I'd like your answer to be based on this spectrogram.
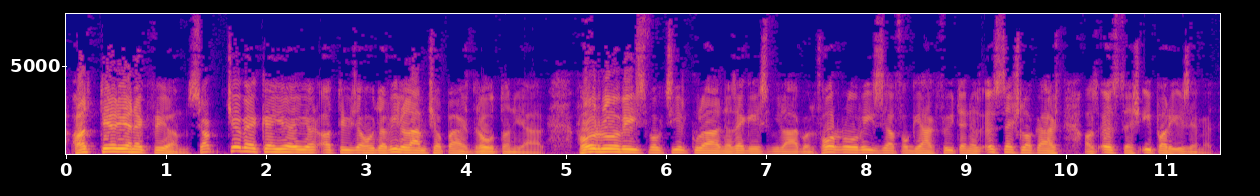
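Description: A man voicing an old man who is a fiery, boastful dreamer, speechifying grandly and loudly, in a storybook reading. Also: mid-range voice, animated, highs cut off, pitched above the performer's own voice, lightly acted. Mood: visionary.

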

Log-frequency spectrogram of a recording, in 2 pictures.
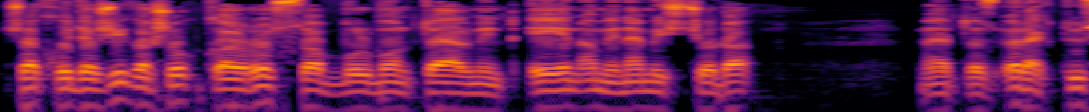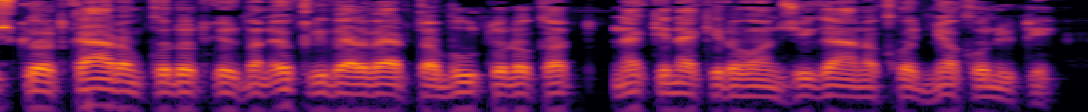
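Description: A man reading a story aloud in measured audiobook narration. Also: sits low, steady tone, darkish tone, no room sound.

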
